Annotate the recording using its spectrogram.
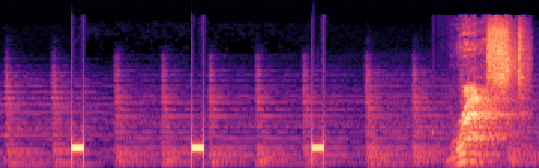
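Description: Three short electronic countdown beeps, one a second and all on the same pitch, over workout background music with a steady beat, marking the last seconds of an exercise interval. Near the end a loud rising whoosh sounds as the interval ends.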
